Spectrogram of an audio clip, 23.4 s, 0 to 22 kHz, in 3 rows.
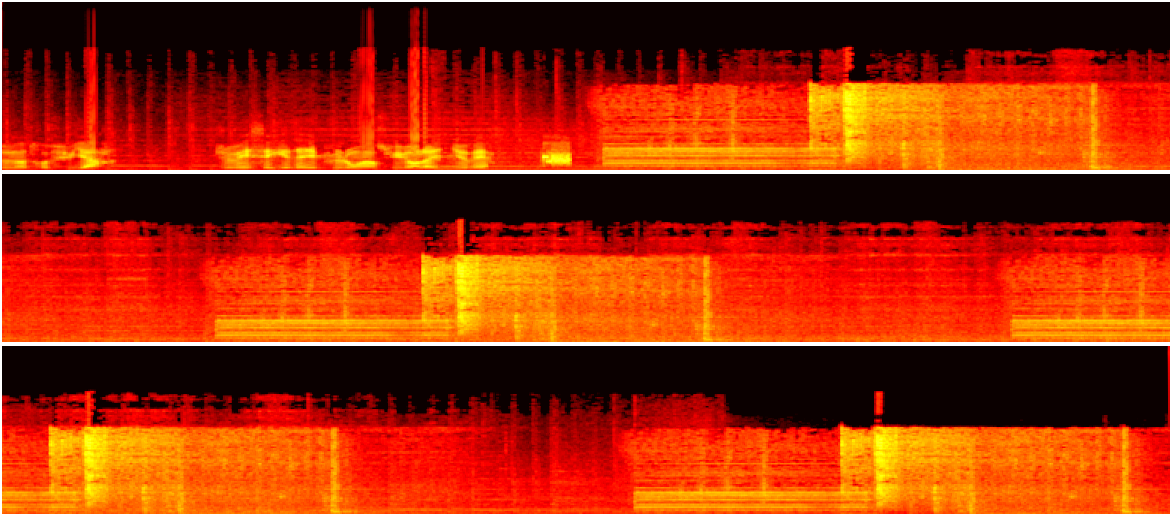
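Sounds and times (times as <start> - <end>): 
speech: 0.0 - 4.0
continuous rumbling rail noise of trains at Saint-Lazare railway station in Paris: 0.0 - 23.3
train horn-like tone at Saint-Lazare railway station in Paris: 3.6 - 5.6, 9.2 - 10.9, 14.5 - 16.2, 19.8 - 21.5.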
